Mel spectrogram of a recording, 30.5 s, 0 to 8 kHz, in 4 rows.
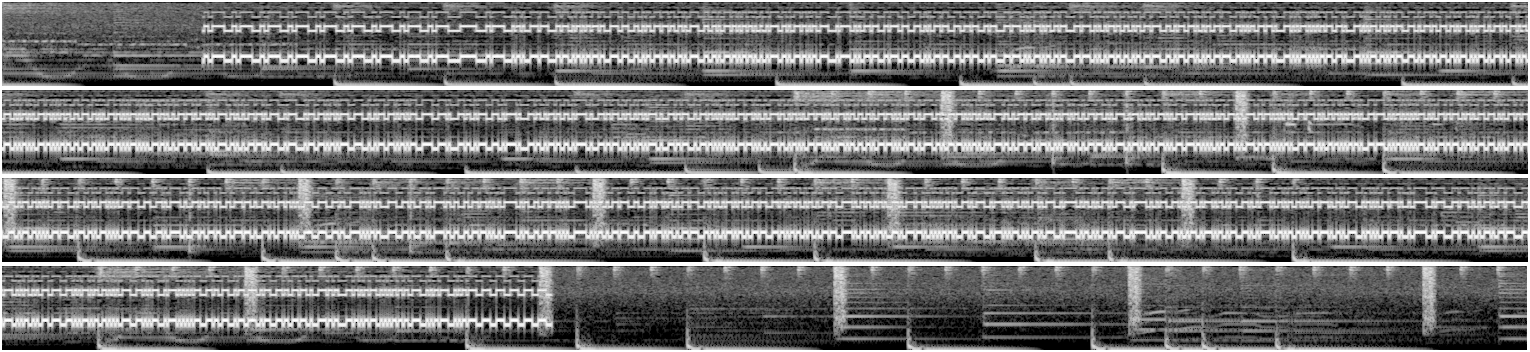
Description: NAVTEX (SITOR-B), 100 baud, 170 Hz shift, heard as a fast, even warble, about 1000 Hz centre. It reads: KHFA SNGT KDZA MCWI HHAM RJXC EUMD IERM YSSK ATEA ZJHH IWCE BEYI XNYB SIDX VHBY NPWR PDCU URAL ZWMV YVOF BZYW OIAX PIZF JPVR TDVW TXTG SEJA BKWB IVXR TXMV WFGG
